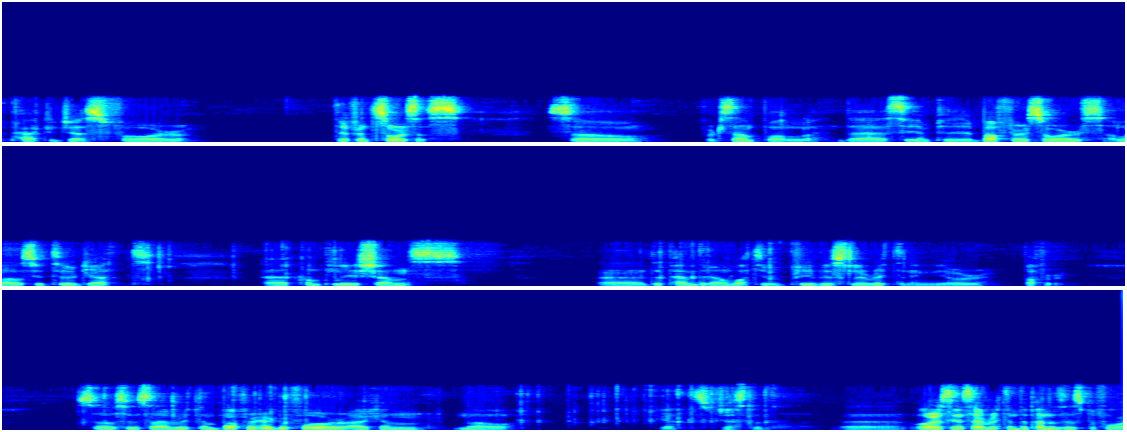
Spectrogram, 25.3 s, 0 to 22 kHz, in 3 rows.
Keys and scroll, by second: 0.0-0.5 typing, 9.4 Escape, 9.5-11.0 typing, 12.9-14.2 typing, 17.3 Escape, 17.4-19.5 typing, 20.6-22.7 typing, 23.7 Escape, 23.9-25.2 typing.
